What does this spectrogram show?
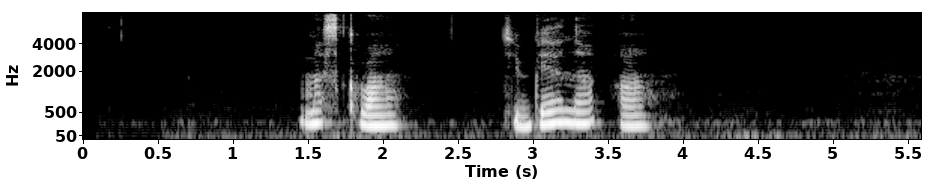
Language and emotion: Russian, neutral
